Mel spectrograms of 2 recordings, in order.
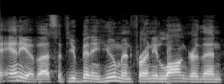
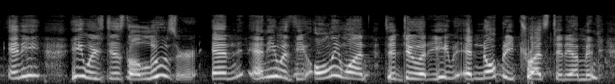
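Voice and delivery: high, teary mock sobbing voice; crying voice; 11 semitones higher than usual. Preacher confessing he cries at movies, in a high teary voice. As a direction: let the voice crack high as if weeping at a movie. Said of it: "I cry in every movie".

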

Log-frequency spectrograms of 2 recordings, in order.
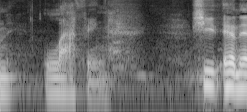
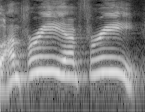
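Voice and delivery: gleeful youth; 10 semitones higher, slower than usual. Retold or imitated. Voicing teen's new freedom.

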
